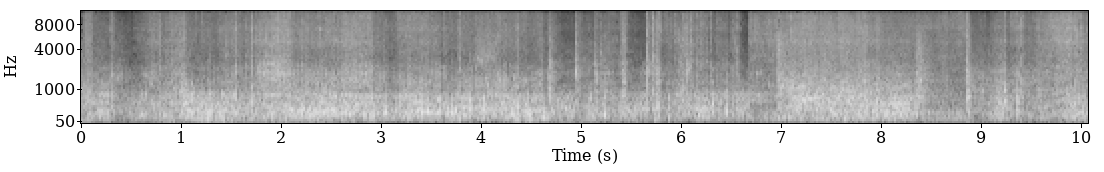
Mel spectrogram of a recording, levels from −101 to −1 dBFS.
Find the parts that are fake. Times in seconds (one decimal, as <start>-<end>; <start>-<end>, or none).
0.0-0.4; 4.2-5.3; 7.3-9.0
